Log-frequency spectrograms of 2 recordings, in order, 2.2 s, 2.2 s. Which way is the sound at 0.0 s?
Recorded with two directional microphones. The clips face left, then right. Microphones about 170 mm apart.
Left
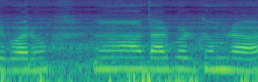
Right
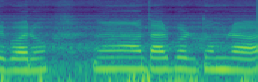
25° right (ahead or behind).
